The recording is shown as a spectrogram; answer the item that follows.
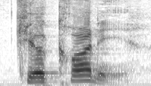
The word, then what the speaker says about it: Kilkenny: Born and raised in Kilkenny, did I say it right? Kilkenny? Yeah, Kilkenny, a medieval town in southeast Ireland, Sister Britt O'Shea moved to California in 1974.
